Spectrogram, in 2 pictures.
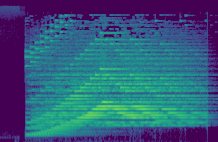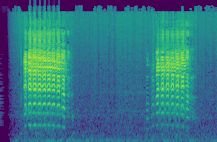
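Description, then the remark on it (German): A rising, shimmering whoosh-like tone swells for a few seconds, then a sheep bleats loudly twice, each a wavering, vibrating call with a short pause between them. “Oh nein, ein Schaf.”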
